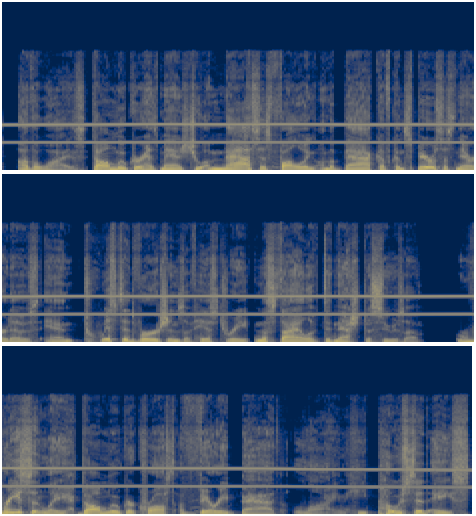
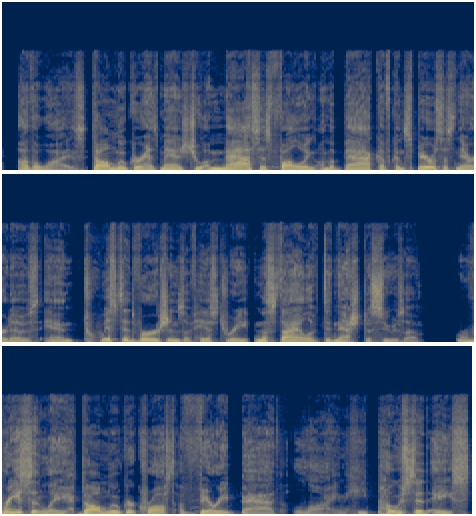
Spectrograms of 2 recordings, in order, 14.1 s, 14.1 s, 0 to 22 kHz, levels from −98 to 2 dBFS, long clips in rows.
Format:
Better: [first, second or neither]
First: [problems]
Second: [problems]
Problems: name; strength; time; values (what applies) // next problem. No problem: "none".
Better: second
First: high-pitched whine; loud; throughout; 6 kHz, 6 dB below the speech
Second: none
